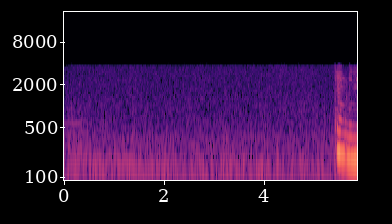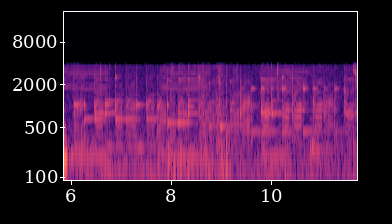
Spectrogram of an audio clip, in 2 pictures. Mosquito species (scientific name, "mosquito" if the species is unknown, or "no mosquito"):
no mosquito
